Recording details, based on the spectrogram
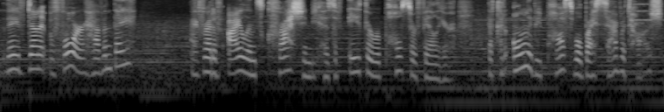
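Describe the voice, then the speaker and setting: A woman's voice: on the high side, moderate pace, faint music behind, natural voice. An actress playing a naive, bookish young woman in a 1930s-set game, earnest, precise and a little hesitant.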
